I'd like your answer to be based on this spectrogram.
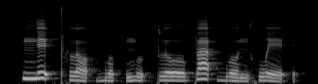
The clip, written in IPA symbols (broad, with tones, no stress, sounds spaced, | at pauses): ŋ e˥˩ ʔ pʰ l ɔ˨˩ ʔ b o˨˩ k̚ m u˨˩ ʔ p l oː˧ p a˥˩ ʔ b o˨˩ n k w e˨˩ ʔ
